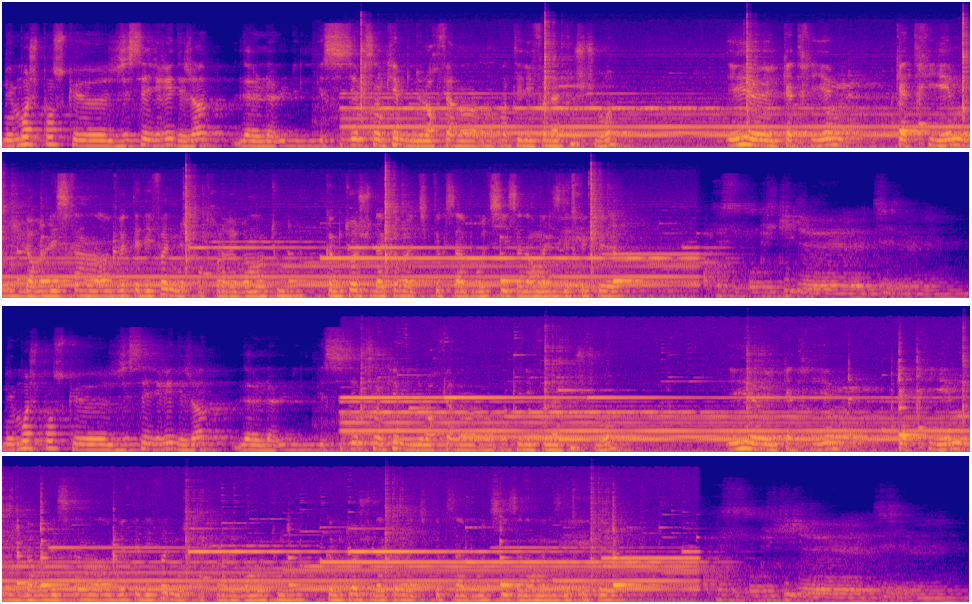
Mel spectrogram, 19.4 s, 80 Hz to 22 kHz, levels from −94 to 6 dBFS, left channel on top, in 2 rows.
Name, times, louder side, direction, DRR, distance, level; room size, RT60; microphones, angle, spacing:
voice 1, 0.0-6.2 7.2-8.4 9.0-15.9, left 2 dB, 55° left, 8 dB, 1.6 m, -23 dB
sound 1, 3.1-16.6, left 2 dB, 80° left, 2.8 m, -34 dB
sound 2, 3.4-16.7, right 3 dB, 70° right, 1.4 m, -23 dB
voice 2, 7.9-8.6 9.3-9.6 15.0-15.6 16.7-19.2, left 1 dB, 30° left, -4 dB, 7.5 m, -32 dB
30.0 x 28.5 x 4.6 m, 1.2 s
head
